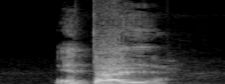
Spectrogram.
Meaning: plural of étole
- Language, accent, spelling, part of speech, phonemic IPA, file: French, Canada, étoles, noun, /e.tɔl/, LL-Q150 (fra)-étoles.wav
